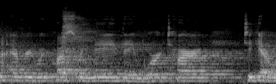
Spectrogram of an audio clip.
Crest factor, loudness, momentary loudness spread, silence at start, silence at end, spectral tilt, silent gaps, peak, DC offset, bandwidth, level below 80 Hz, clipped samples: 14 dB; -24 LUFS; 3 LU; 0 s; 0 s; -5 dB/octave; none; -10 dBFS; under 0.1%; 13 kHz; -58 dBFS; under 0.1%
